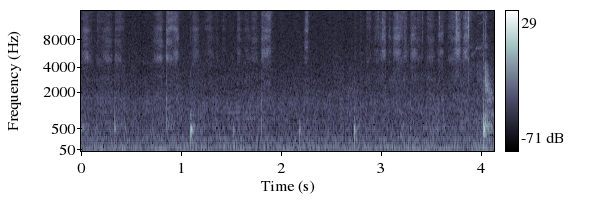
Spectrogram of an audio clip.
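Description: Handwriting on paper while listing floor-casting labour costs, faint scratchy pen strokes in short irregular bursts with a few light taps, quiet and close without talk.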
